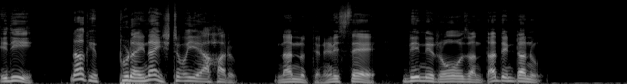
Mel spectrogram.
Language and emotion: Telugu, happy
